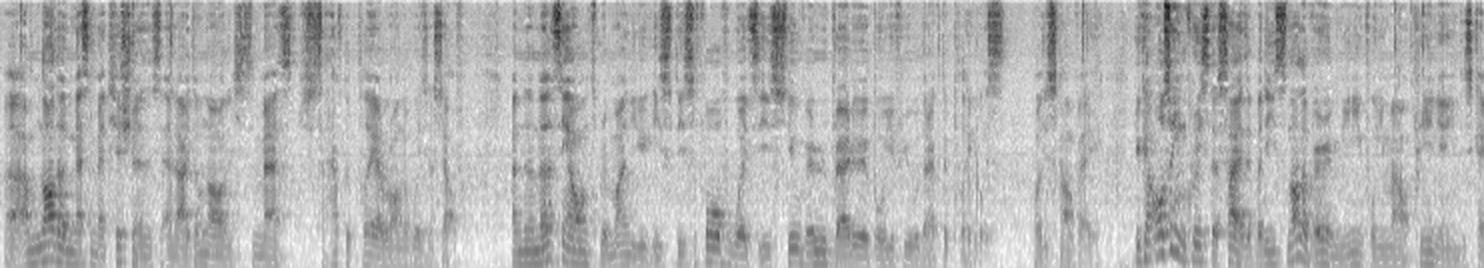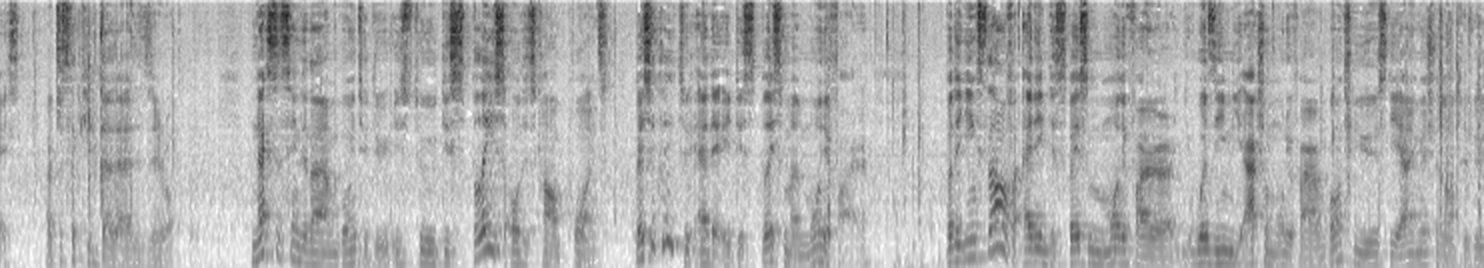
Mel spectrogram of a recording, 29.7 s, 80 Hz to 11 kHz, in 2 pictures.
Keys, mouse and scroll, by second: 0.7 middle click, 1.4 click, 5.1-8.1 drag, 11.5-16.3 shift+drag, 18.3-19.5 middle drag, 19.5 click, 20.3-22.0 middle drag, 22.0-23.8 drag, 23.9 ctrl+a, 26.2 click, 27.5 click, 28.2 ctrl+a.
